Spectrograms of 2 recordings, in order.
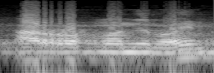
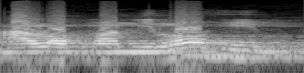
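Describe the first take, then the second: First: The letter R is pronounced as a clear R. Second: The letter R is pronounced like an L. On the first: The speaker calls it right. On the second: The speaker calls it wrong.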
